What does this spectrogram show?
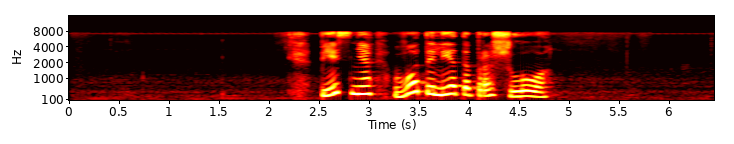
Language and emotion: Russian, positive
